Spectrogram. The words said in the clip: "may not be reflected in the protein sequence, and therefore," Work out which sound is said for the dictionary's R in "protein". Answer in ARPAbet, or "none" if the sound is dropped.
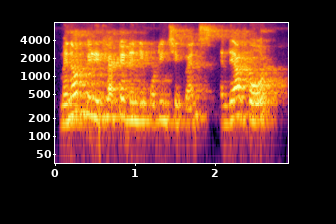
none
